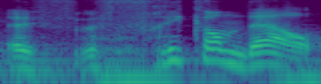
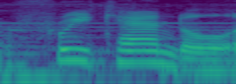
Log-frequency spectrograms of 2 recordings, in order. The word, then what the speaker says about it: frikandel: Or free candle, as I like to pronounce it, like an asshole. I don't pronounce it like that, I'm kidding.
